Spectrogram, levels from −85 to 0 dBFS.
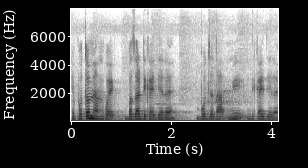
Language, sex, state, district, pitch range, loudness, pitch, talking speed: Hindi, female, Arunachal Pradesh, Papum Pare, 165-185 Hz, -18 LUFS, 175 Hz, 245 wpm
